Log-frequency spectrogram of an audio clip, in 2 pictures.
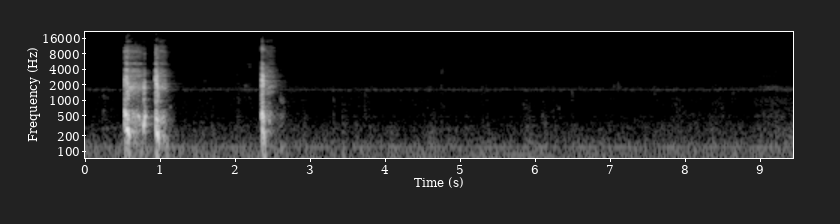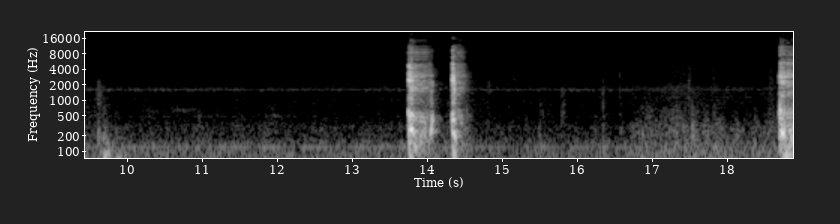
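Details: Adult with asthma, spring allergies and chronic bronchitis, likely sick with a respiratory illness: two bursts of harsh, congested coughing, a pair then one, repeated after a pause, a wet chesty cough.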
